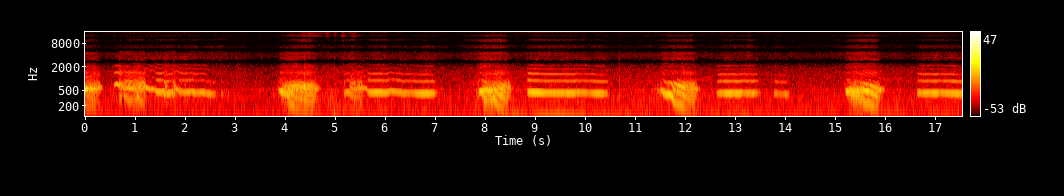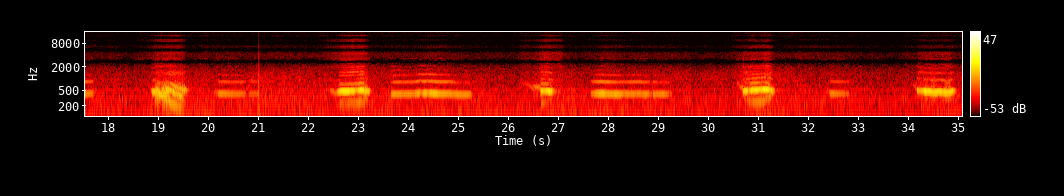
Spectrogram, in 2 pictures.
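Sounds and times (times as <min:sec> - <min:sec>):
baby snoring: 0:00.0 - 0:02.8, 0:03.8 - 0:07.1, 0:07.8 - 0:10.5, 0:11.4 - 0:14.1, 0:15.2 - 0:16.0, 0:18.8 - 0:19.6, 0:22.4 - 0:25.3, 0:30.6 - 0:31.4, 0:32.4 - 0:32.8, 0:34.1 - 0:35.0.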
